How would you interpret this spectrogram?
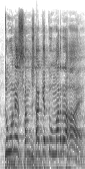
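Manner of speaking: high, loud sermon climax building to a shout; full-force preaching. Real, not acted. Preacher contrasts birth with death for congregation, high full-force preaching. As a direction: drive it home at full voice, pitched high.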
